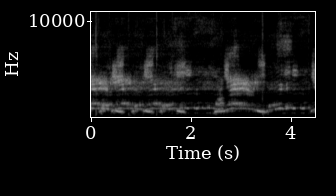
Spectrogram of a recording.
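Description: Drum-kit samples played from MPC pads: a short pitched sound that rises and falls, repeated about twice a second, some hits cut short and some held longer as pads are pressed and released.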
